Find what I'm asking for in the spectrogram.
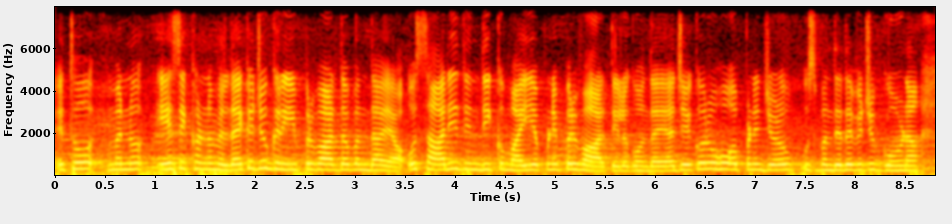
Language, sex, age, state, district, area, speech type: Punjabi, female, 18-30, Punjab, Mohali, urban, spontaneous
